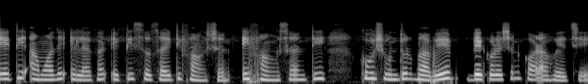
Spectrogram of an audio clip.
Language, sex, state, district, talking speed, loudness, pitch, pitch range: Bengali, female, Jharkhand, Jamtara, 165 wpm, -20 LUFS, 230 Hz, 215-255 Hz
